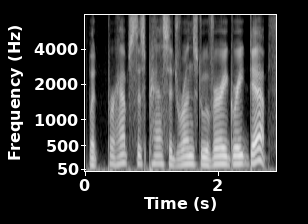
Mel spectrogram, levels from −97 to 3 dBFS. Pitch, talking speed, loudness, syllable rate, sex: 150 Hz, 210 wpm, -16 LUFS, 5.3 syllables/s, male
